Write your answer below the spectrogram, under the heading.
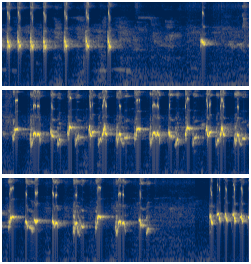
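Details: Yellow-vented bulbul giving its lively rapid 'cuk cuk' morning call, used to get other bulbuls singing: a quick run of short chirps, a pause, then a long fast series of dipping two-part notes ending in a brief burst.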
